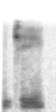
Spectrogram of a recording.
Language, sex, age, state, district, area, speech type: Urdu, male, 30-45, Delhi, Central Delhi, urban, conversation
